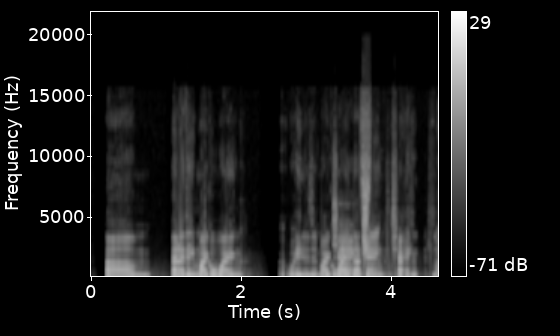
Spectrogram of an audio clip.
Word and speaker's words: Wang: and I think Michael Wang wait is it Michael Wang's the poker player yes uh I think Michael Jackson plays pickleball too probably a lot of transition it also might be pronounced Wong what yeah wait what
